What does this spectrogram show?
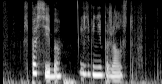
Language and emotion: Russian, sad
